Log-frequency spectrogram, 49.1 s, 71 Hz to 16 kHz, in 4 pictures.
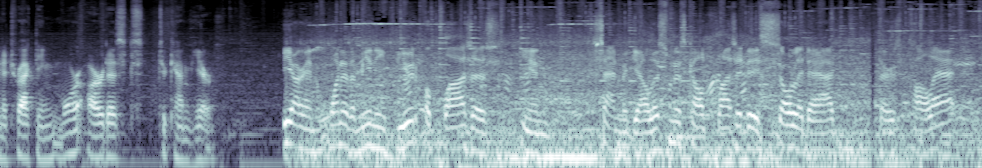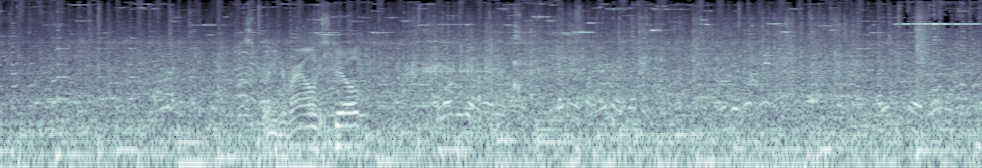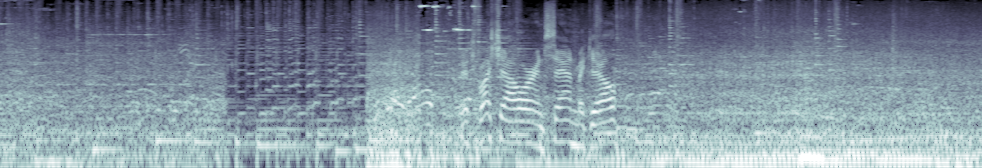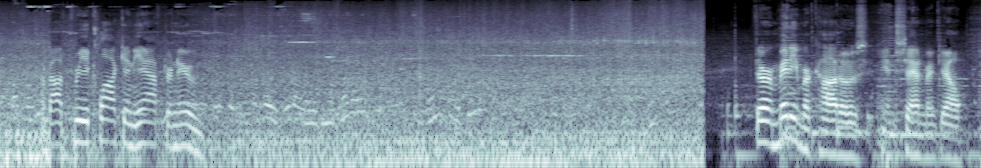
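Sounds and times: people talking: 3.6 - 13.0, 14.2 - 20.5, 29.2 - 33.1, 37.0 - 43.1, 46.3 - 49.0
bus and traffic engines: 3.7 - 45.9.

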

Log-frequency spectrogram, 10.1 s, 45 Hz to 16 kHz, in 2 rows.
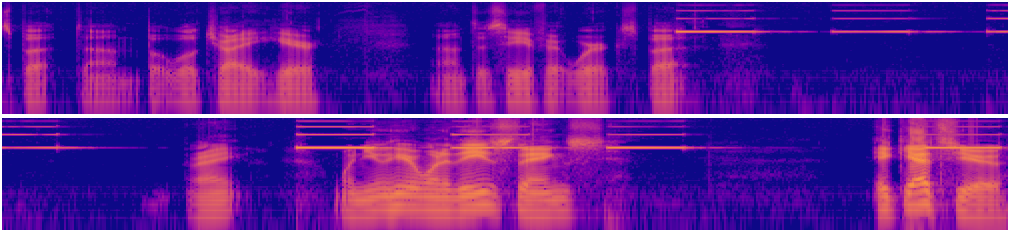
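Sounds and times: high-pitched alarm beeps: 3.4 - 5.7, 6.5 - 8.8, 9.6 - 10.0.

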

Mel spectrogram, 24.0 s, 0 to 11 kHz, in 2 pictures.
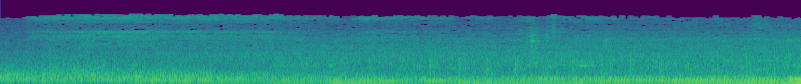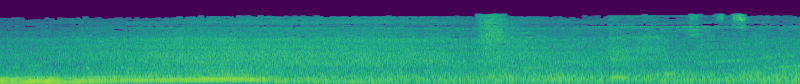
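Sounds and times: city street traffic: 0.0 - 24.0
vehicle engine passing: 4.1 - 24.0
short hiss: 19.2 - 19.9.

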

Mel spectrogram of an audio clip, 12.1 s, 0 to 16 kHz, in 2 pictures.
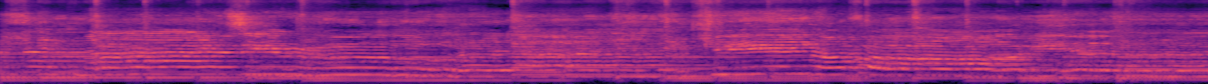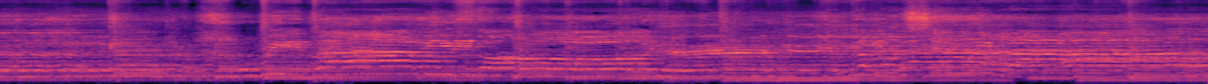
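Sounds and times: acoustic guitar chords: 0.0 - 12.0
woman singing: 0.0 - 12.0.

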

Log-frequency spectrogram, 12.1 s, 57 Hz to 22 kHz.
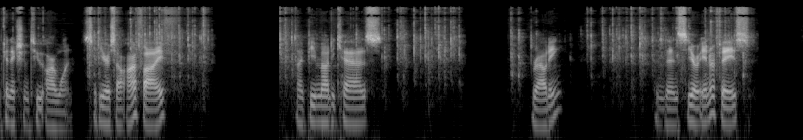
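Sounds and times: typing on computer keyboard: 1.3 - 3.2, 4.2 - 4.5, 5.2 - 7.0, 7.6 - 8.1, 8.8 - 11.2.

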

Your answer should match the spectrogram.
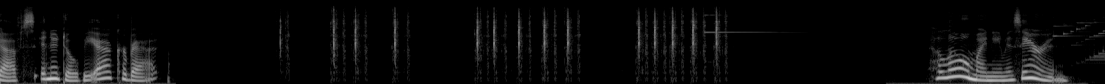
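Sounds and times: typewriter keys clacking: 2.8 - 4.2, 4.8 - 7.4
typewriter bell ding: 6.8 - 8.1.

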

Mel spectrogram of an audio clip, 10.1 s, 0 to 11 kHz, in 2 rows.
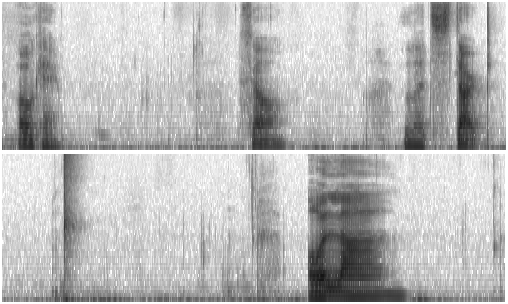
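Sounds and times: sharp click: 5.6 - 5.9.

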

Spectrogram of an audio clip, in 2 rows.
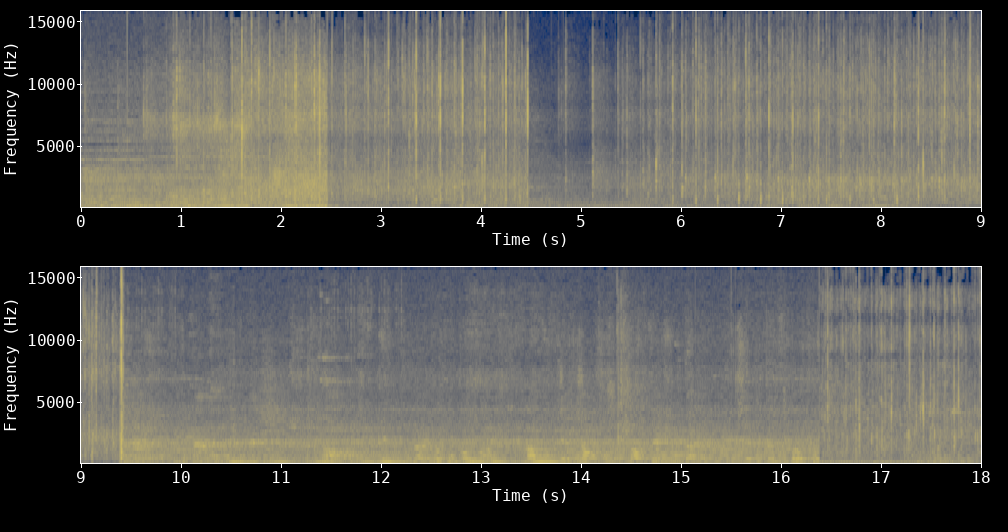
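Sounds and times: music: 0.0 - 18.0
crowd clapping: 0.5 - 9.5, 16.4 - 18.0.

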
